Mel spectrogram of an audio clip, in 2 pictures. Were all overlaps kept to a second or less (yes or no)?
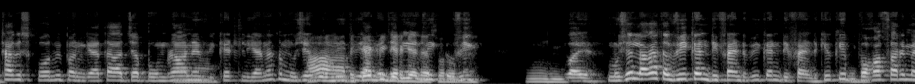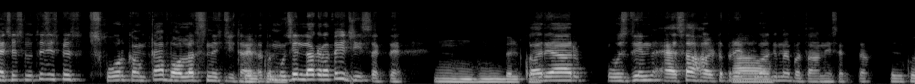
no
